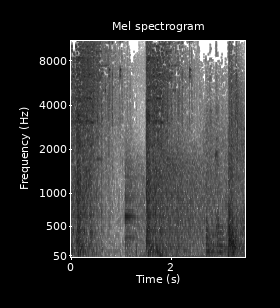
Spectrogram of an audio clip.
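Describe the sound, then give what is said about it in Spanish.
A jar full of juice, thrown with full force by a pig toward a crowd, smashes with a loud, bright burst of shattering glass, then a second crash follows, each with a scatter of tinkling shards before a short pause. “El puerco lanzó el bote con todas sus fuerzas hacia la muchedumbre y silbó”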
